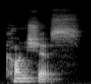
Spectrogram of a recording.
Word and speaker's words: conscious: The letter C is normally not pronounced if it's with the letter S. For example, conscious.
